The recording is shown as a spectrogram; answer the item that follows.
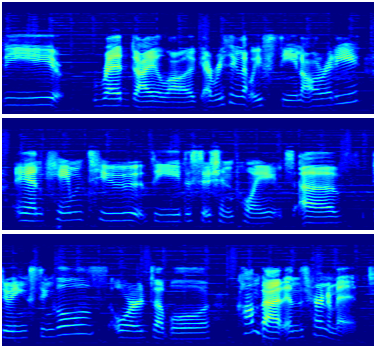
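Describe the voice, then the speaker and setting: Over music in the background, a woman with a fairly high pitch speaks at a very slow pace with lively intonation. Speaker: let's play gamer. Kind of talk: casual gameplay commentary.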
